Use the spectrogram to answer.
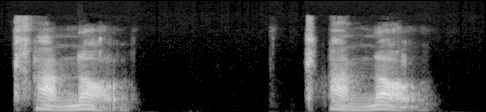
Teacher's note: generally make that part of the word longer louder and higher in Welsh what you generally do is you make the stress syllable shorter you make it quieter and you make it lower in Pitch so you have something that sounds like canol canol down and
